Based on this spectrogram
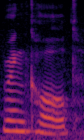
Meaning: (adjective) Uneven, with many furrows and prominent points, often in reference to the skin or hide of animals; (verb) simple past and past participle of wrinkle
- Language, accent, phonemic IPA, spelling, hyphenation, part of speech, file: English, US, /ˈɹɪŋkl̩d/, wrinkled, wrink‧led, adjective / verb, En-us-wrinkled.ogg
